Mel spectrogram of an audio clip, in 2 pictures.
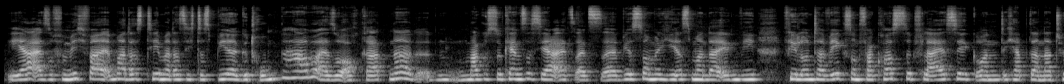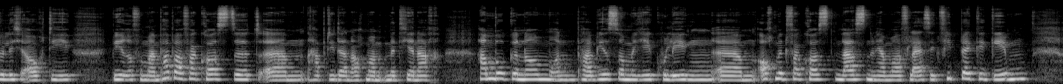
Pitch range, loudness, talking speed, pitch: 210-240 Hz, -19 LUFS, 205 wpm, 225 Hz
